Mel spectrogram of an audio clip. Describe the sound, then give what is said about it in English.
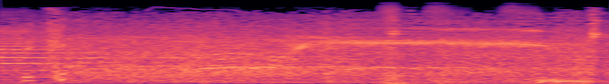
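Missed free throws clunk off the rim during a Toronto Raptors basketball game, a few dull thuds rising over a steady wash of arena crowd noise. “that clunk you're hearing are the missed free throws of the Toronto Raptors”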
